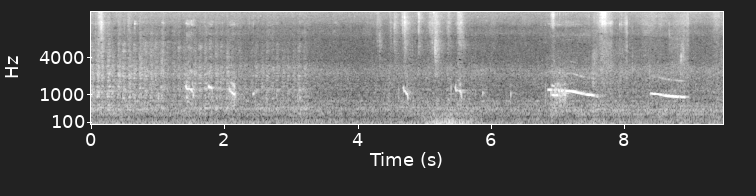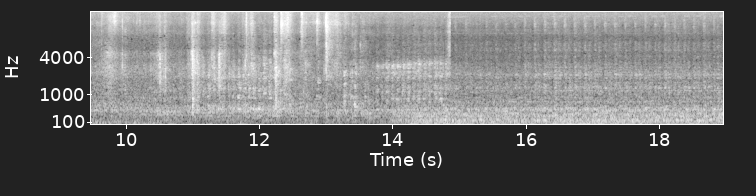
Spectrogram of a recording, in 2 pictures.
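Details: German shepherd boxer mix puppies, 17 days old, give two short, thin whines around the middle, each sliding downward, over a steady low indoor hum with scattered soft clicks and rustles.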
